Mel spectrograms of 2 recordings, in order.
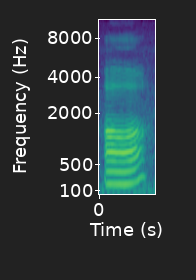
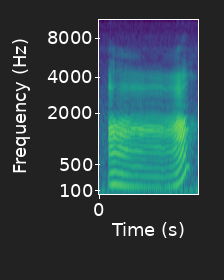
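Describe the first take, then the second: First: The pitch rises from mid to high. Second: The pitch dips down and then rises. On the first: "like when we point something to others" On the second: "rated down and then up"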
